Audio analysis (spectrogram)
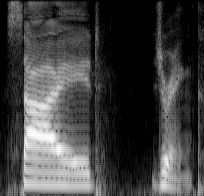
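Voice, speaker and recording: A woman's voice: fairly low pitch, extremely slow, fairly bright tone, clean tone, no room sound, studio quality. A woman in a casual podcast chat, talking animatedly, swearing freely and laughing often.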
